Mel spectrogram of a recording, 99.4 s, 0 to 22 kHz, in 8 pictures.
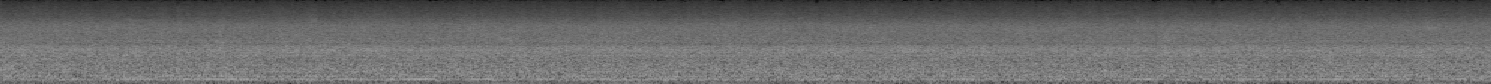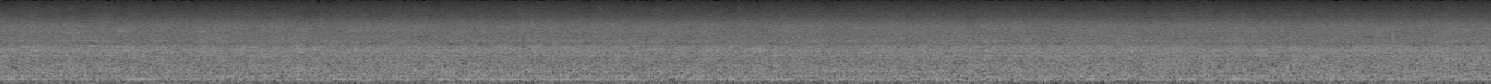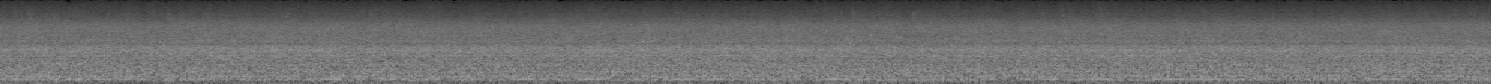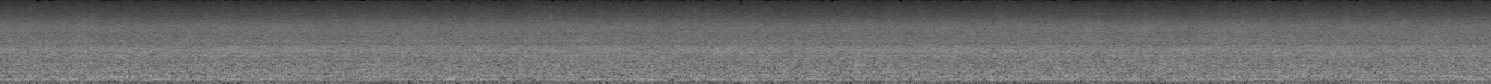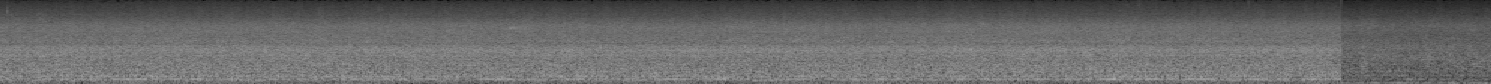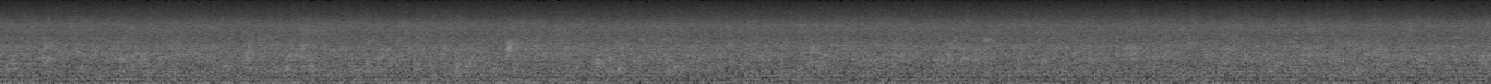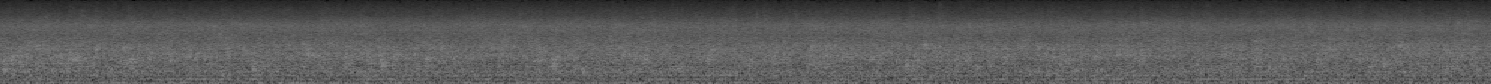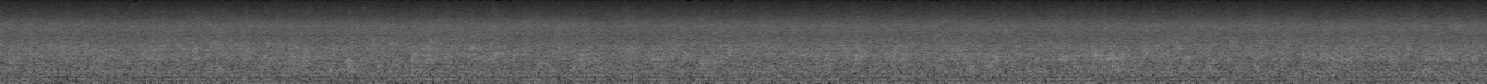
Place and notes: {"date": "2020-01-25 15:00:00", "description": "This tide/irrigation control gate has 5 large steel plate gates...they swing freely at the bottom end like free-reeds in a Sho or harmonica...one gate had an interesting modulating low tone happening, so I recorded the sound in the gap between the steel plate gate and the concrete housing structure of all 5 gates...", "latitude": "34.88", "longitude": "127.48", "altitude": "2", "timezone": "Asia/Seoul"}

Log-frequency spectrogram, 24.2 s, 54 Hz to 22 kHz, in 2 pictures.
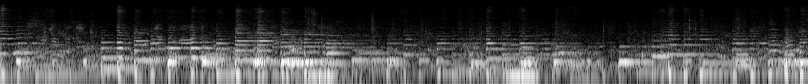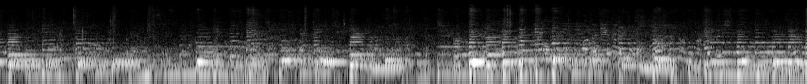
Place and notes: {"title": "Market day in Lourmarin", "date": "2011-09-23 12:30:00", "description": "Two singers entertaining the people on the market", "latitude": "43.76", "longitude": "5.36", "altitude": "216", "timezone": "Europe/Paris"}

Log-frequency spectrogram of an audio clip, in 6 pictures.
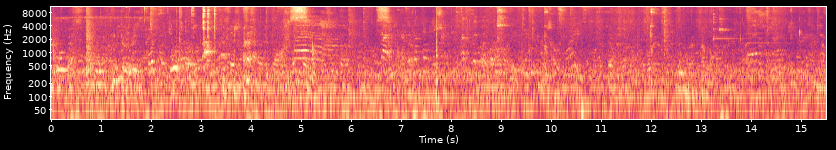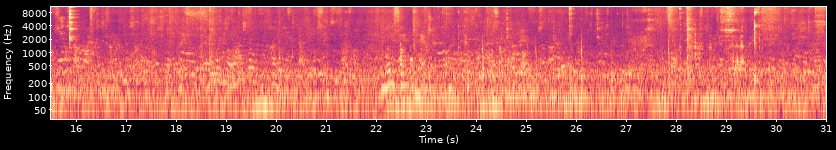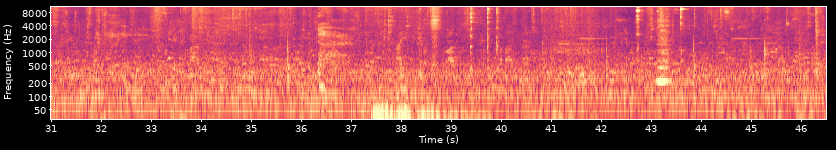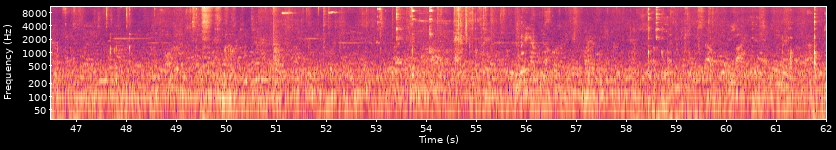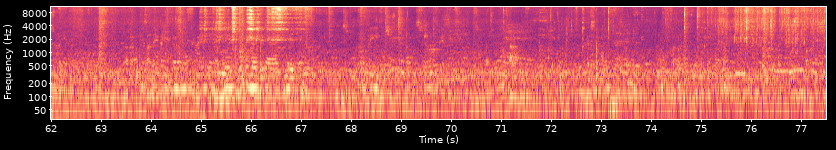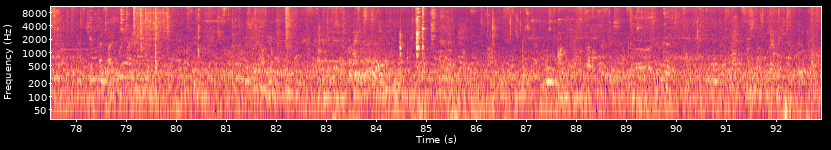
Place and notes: {"title": "Av. Paulista - Bela Vista, São Paulo - SP, 01311-903, Brasil - Cafeteria SESC 10h da manha - SESC Paulista", "date": "2018-09-05 10:00:00", "description": "10h da manha de uma quarta feira nublada, a cafeteria do SESC Paulista encontra-se calma e ocupada por clientes que ali se sentam para tomar seu café da manha. Os talheres, as xícaras, os copos e os pratos nao emitem som pelo ambiente a todo momento. Junto destes, a maquina de expresso e os clientes conversando ecoam pelo estabelecimento no alto de uma das avenidas mais movimentadas da capital paulista.\nGravado com o TASCAM DR-40 sobre a mesa do local, com o proprio microfone interno.", "latitude": "-23.57", "longitude": "-46.65", "altitude": "836", "timezone": "America/Sao_Paulo"}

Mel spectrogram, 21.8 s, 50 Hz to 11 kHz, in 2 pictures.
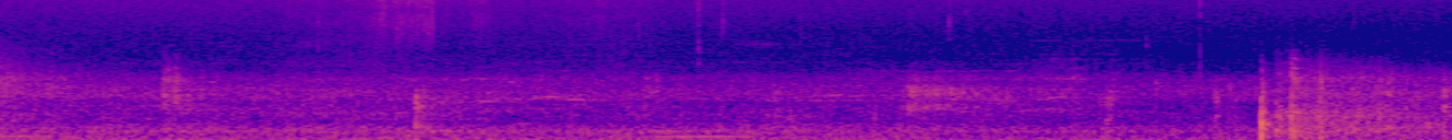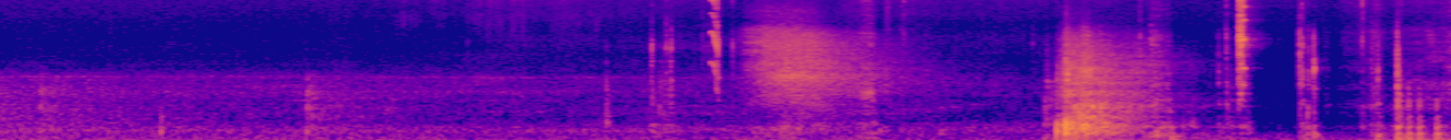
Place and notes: {"title": "Lange Str., Hamm, Germany - last day of year", "date": "2014-12-31 23:50:00", "description": "listening out to the bon fires at open and closed attic window", "latitude": "51.67", "longitude": "7.80", "altitude": "65", "timezone": "Europe/Berlin"}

